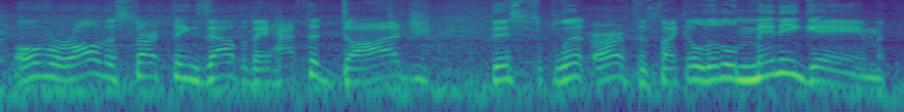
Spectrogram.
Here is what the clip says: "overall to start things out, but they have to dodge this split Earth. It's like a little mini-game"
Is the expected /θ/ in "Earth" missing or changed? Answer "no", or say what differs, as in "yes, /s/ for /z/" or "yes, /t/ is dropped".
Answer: no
